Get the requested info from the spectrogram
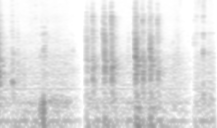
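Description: Computer keyboard keystrokes while text is edited in a terminal: a couple of separate key presses, then a quick run of taps in the second half.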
